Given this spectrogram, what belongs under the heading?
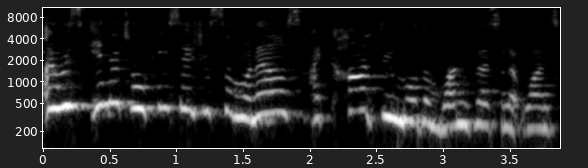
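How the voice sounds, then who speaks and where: A woman with an Australian accent and very wide pitch swings. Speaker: interviewee. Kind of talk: interview. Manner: fast.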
